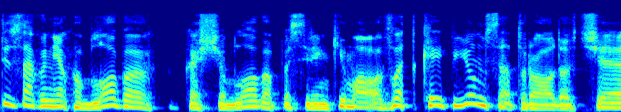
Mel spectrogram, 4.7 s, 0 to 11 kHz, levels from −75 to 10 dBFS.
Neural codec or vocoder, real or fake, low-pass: codec, 16 kHz, 4 kbps, FunCodec, trained on LibriTTS, 50 frames a second; fake; 7.2 kHz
